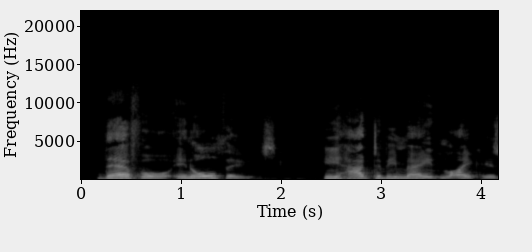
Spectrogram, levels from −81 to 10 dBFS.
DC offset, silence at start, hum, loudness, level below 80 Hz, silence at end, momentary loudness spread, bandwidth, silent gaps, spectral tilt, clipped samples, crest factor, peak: under 0.1%; 0.15 s; none; -37 LUFS; -78 dBFS; 0 s; 14 LU; 12 kHz; none; -5 dB/octave; under 0.1%; 18 dB; -20 dBFS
